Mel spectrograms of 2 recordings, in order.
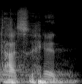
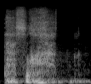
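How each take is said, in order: First: It ends in a plain Korean-style het. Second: It ends in a breathy throaty hat. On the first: "우리말로 지금 알 다스헷" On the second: "히브리어 원어로 하면 이제 정확한 발음이"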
